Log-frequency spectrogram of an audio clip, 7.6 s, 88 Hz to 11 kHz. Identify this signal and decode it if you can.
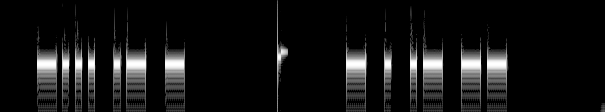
Morse code, heard as a keyed tone, about 15 wpm, 700 Hz. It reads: BAT TEAM
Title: Sentences from Top 1500 Words - New Word Drill Alt - 15wpm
